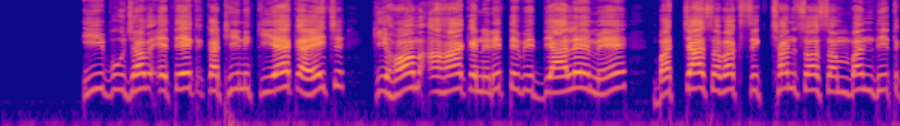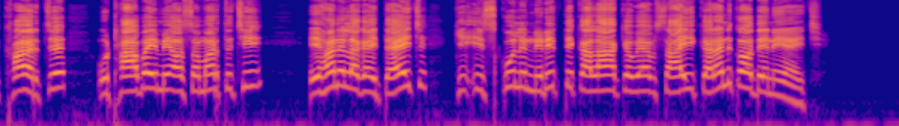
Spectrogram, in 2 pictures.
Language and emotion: Maithili, disgusted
